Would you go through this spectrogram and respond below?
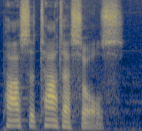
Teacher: you feel you hear the pitch movement going down but within this melody you also have a rhythm past the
